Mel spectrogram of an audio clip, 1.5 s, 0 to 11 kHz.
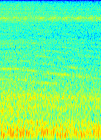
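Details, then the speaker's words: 2006 Impala, smaller slower radiator cooling fan commanded on by an OBDII app bi-directional active test: steady airy rushing whoosh, no ticking or rubbing; normal cooling fan running. "so basically i can turn like this one fan on okay i think we can hear that right okay so that's the small the slower fan for the smaller fan and i can shut that off right"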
